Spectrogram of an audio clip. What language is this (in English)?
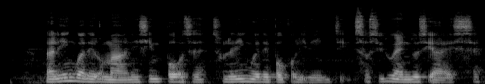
Italian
